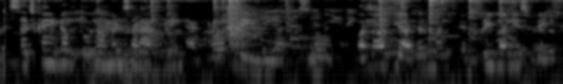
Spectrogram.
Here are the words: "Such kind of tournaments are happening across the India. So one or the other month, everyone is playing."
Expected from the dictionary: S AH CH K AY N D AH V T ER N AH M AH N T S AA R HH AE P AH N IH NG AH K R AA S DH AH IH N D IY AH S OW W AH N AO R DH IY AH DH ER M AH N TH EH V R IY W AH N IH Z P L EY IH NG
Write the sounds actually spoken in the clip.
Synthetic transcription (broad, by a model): S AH CH K AY N D AH V T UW N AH M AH N T S AA R HH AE P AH N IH NG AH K R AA S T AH IH N D IY AH S OW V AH N AO R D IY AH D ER M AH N T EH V R IY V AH N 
